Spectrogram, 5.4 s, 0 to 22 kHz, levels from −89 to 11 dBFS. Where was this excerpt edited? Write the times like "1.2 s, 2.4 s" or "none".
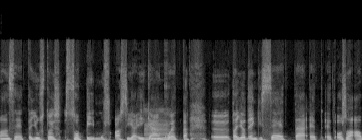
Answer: none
